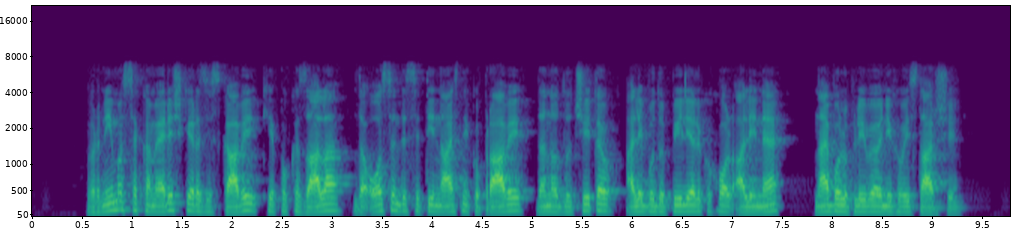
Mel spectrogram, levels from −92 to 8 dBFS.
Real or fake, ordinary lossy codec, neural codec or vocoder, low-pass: real; none; none; 7.2 kHz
